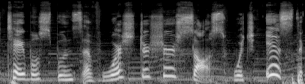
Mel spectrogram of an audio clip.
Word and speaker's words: Worcestershire: tablespoons of olive oil and 2 tablespoons of Worcestershire sauce which is the correct pronunciation did you know the sauce was actually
